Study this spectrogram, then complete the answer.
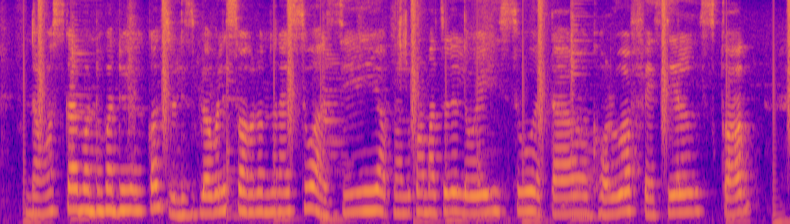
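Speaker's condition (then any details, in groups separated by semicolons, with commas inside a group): No condition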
